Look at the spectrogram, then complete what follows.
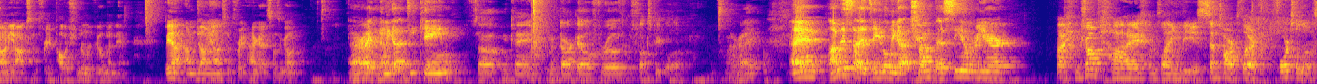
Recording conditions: poor sound quality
